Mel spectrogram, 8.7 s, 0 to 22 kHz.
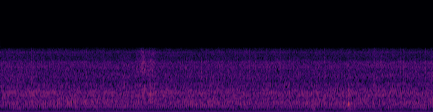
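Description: Steady hum and rumble inside an Indian Railways AC2 sleeper carriage as the train rolls slowly along a platform, with a light knock about seven seconds in.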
